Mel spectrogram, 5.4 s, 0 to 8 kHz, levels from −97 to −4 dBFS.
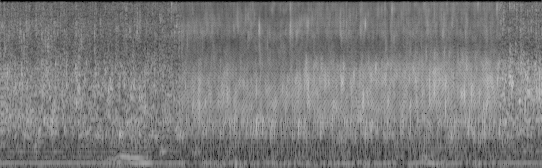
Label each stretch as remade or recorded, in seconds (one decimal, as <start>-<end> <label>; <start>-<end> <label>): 0.0-1.8 recorded; 1.8-5.0 remade; 5.0-5.4 recorded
